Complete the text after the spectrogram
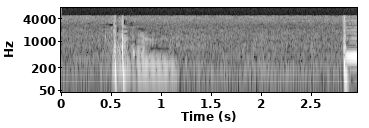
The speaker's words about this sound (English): First, I dial the access number and I get a special dial tone.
